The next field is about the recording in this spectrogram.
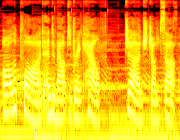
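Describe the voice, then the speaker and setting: A woman reading stage directions as scripted narration, measured and matter-of-fact. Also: medium pitch, music in the background.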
